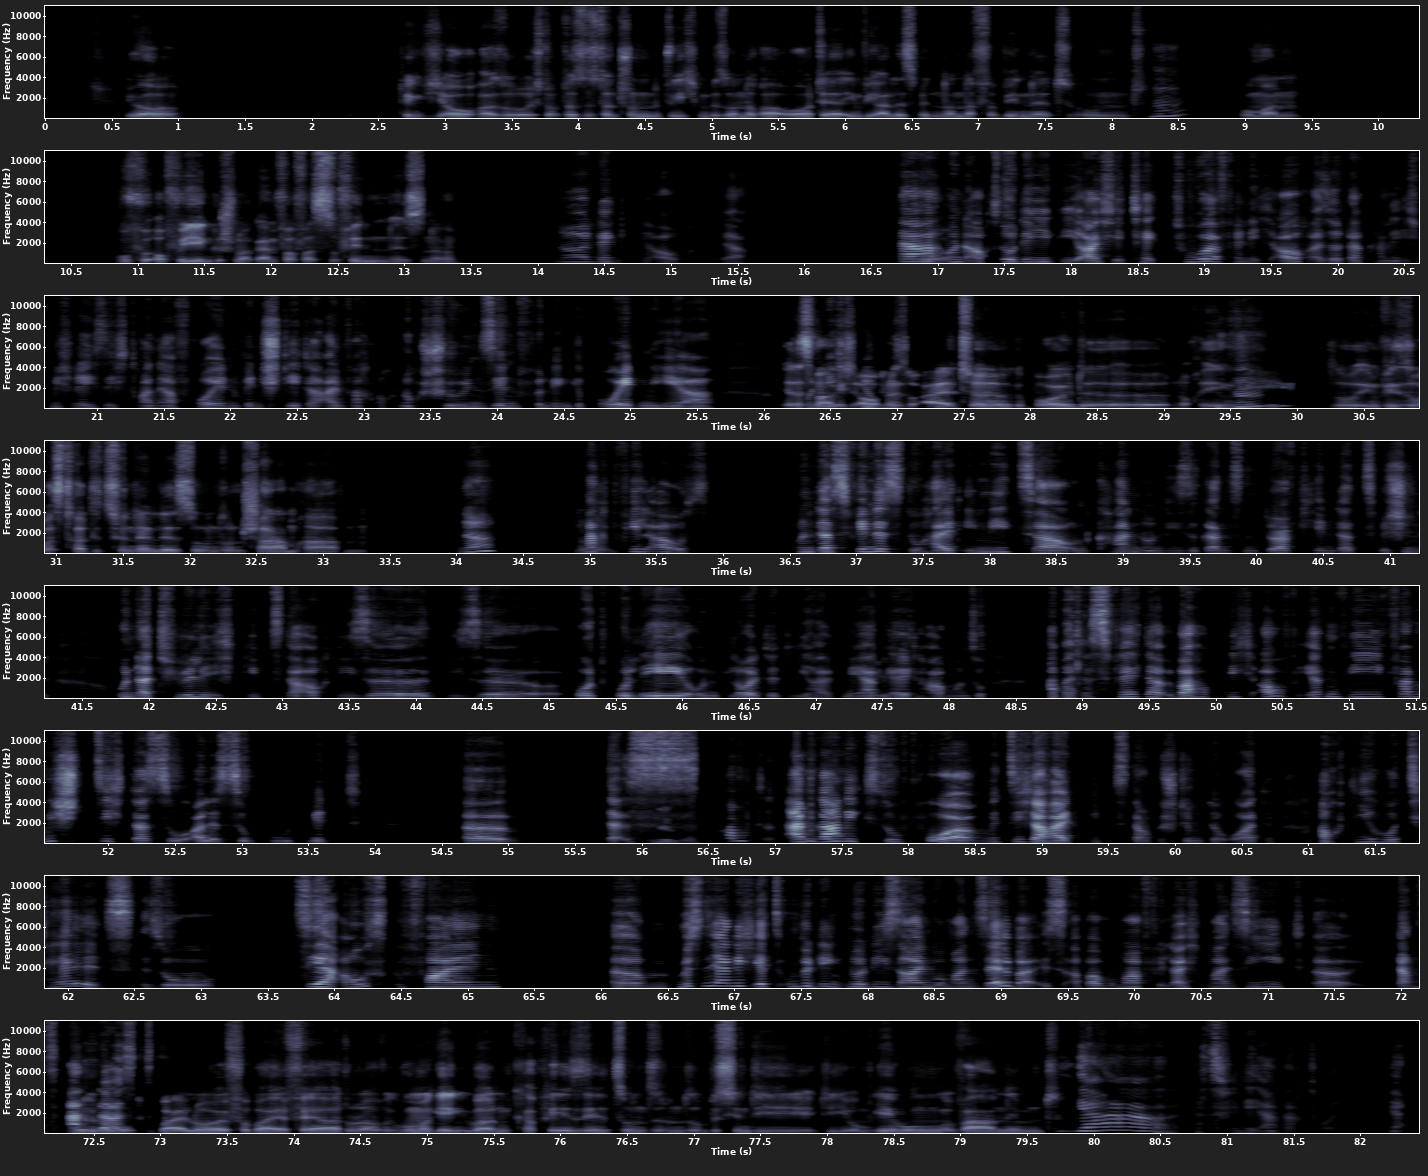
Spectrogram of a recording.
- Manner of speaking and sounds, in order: unintelligible speech
- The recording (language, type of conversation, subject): German, unstructured, Wohin reist du am liebsten und warum?
- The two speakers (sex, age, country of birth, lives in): female, 55-59, Germany, United States; male, 35-39, Germany, Germany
